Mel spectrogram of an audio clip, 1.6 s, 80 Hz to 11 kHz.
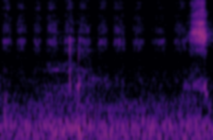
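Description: Soft, steady scratching of a 6B pencil's side shading across paper, a quiet continuous rasp with a few light ticks, close and alone.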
